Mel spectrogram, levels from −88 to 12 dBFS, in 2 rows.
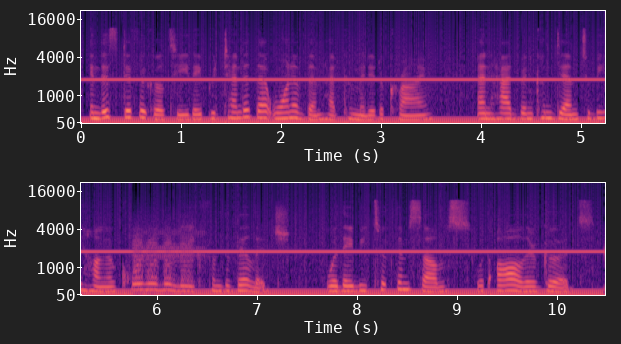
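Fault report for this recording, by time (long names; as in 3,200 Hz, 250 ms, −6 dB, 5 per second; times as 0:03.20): surface crackle 390 per second −27 dBFS
mains hum 50 Hz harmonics 4 −27 dBFS
whistle 1,800 Hz −26 dBFS
0:05.76–0:06.50: clipping −20 dBFS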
